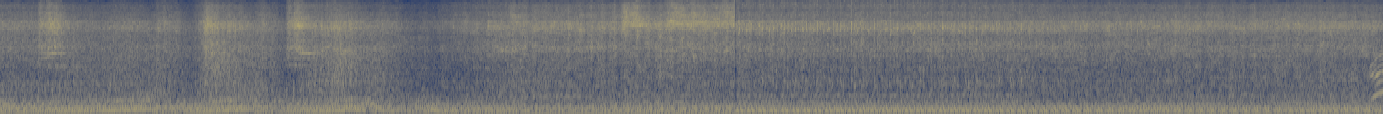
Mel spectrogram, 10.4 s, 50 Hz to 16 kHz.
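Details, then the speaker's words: Toyota 1UZ-FE V8 swapped into a Massey Ferguson tractor, first start after new wiring loom and ECU hookup, oil pressure checked: a few throttle blips, then a settled, even idle with steady low burble, no misses; fuel pump and engine working normally. "fuel pump works engine works it all runs pretty ever hear that"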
